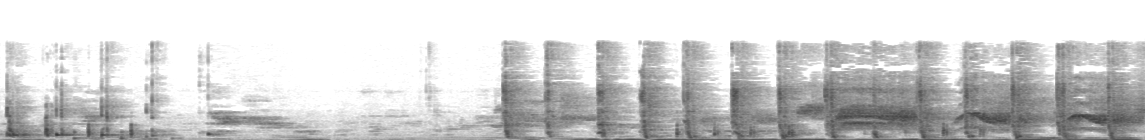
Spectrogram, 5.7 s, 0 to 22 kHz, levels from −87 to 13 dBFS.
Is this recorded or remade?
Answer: recorded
